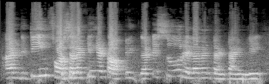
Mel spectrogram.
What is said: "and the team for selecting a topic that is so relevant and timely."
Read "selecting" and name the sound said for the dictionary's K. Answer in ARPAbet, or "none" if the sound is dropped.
K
